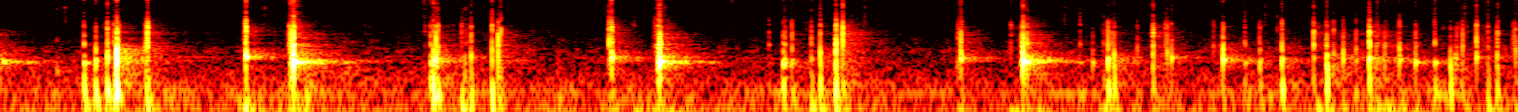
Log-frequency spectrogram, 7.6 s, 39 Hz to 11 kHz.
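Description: A small plastic chocolate spread jar with its lid is turned in both hands while fingertips and nails tap and scratch its sides and lid. The result is an irregular run of short, dry clicks and taps with brief scratchy bursts, each carrying a faint hollow tone around 480 Hz that dies away almost at once.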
